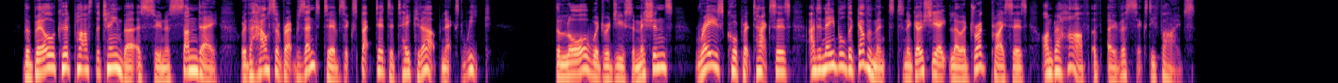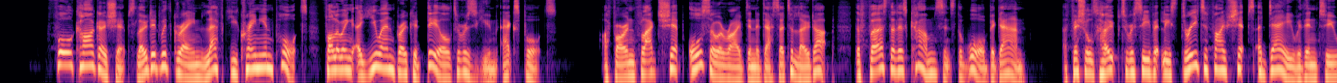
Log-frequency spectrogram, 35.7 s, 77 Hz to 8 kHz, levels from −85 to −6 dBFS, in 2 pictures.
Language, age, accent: English, 20-39, British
